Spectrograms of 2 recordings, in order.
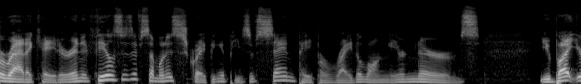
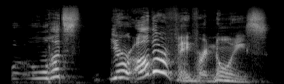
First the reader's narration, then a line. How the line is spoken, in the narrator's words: You stutter at last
